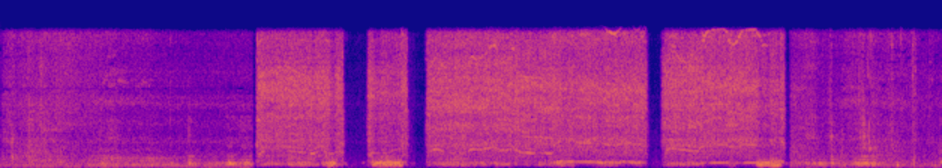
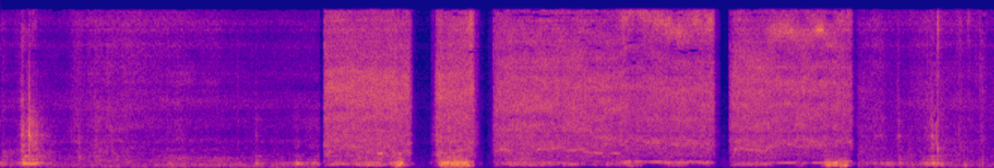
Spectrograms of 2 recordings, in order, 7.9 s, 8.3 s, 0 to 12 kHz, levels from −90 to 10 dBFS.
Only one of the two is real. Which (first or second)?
first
